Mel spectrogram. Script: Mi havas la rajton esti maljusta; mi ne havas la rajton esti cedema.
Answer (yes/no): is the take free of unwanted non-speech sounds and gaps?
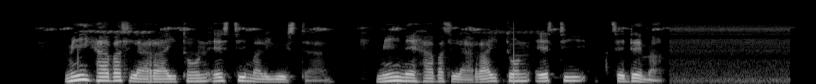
yes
